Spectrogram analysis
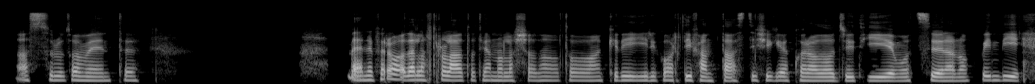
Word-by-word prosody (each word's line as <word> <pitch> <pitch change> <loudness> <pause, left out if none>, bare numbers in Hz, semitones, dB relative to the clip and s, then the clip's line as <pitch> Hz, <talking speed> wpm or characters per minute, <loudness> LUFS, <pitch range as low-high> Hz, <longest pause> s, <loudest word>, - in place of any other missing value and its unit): Assolutamente. 190 -2 -3 2.1
Bene, 205 +1 +3
però 230 +4 +4
dall'altro 205 +1 +2
lato 185 -1 +4
ti 195 - -7
hanno 190 -1 -1
lasciato 185 0 -2
to 190 - -7
anche 180 0 -4
dei 190 -1 -1
ricordi 190 +1 -1
fantastici 180 +1 -1
che 185 - -3
ancora 175 -1 +1
oggi 175 0 -1
ti 175 0 0
emozionano. 170 0 +2
Quindi 195 -2 0
185 Hz, 110 wpm, -25 LUFS, 175-195 Hz, 2.1 s, però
